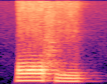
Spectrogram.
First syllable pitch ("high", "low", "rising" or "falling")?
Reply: high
